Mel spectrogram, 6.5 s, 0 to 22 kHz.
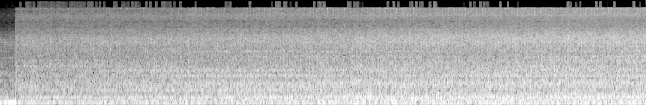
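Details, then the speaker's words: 2002 Toyota 4Runner Sport SR5 V6 4x4, about 196,000 miles, warm idle: light, even ticking on top of steady idle; normal valvetrain tick these engines have always had, nothing wrong. "You can hear she ticks a little bit. That's just a common thing with these motors. They always have ticked."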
